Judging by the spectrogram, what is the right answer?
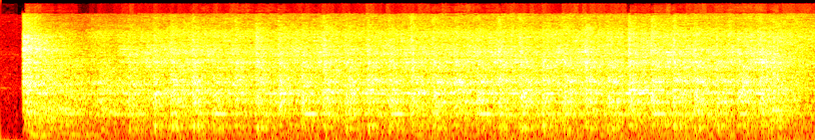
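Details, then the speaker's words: Off-road wrecker build, freshly filled fuel tanks: starter cranks steadily about four seconds with no catch; no fuel. Fuel pump lacked a chassis ground, engine and transmission grounded only; adding the ground fixed it and it started. "Okay, let's figure out why there's no fuel."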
